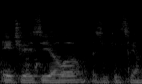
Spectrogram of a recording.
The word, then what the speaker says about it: Hazlo: Hazlo is spelled H-A-Z-L-O, as you can see on the bottle. I thought it was Hazlo. Yeah, that's it.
